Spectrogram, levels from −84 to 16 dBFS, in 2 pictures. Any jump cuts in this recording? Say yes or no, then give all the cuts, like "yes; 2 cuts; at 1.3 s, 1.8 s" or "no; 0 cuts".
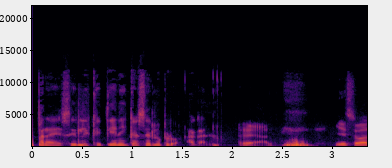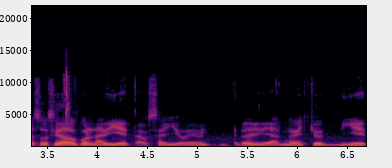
yes; 1 cut; at 2.0 s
